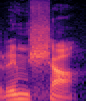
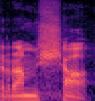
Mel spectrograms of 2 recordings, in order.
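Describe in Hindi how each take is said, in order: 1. पहला स्वर छोटी 'i' की आवाज़ है। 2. पहला स्वर खुली 'a' की आवाज़ है। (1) "रे के नीचे जो ज़ेर है ... ये गलत" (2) "रा के साथ ज़बर वाला लफ्ज़ सही लफ्ज़ है"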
